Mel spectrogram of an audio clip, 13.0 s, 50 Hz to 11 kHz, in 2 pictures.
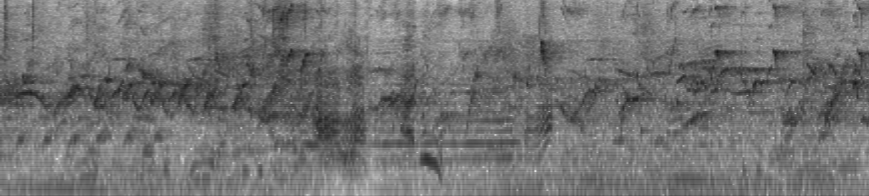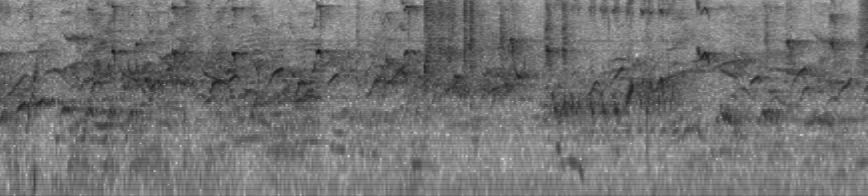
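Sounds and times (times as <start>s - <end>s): songbirds chirping and trilling: 0.0s - 13.0s.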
